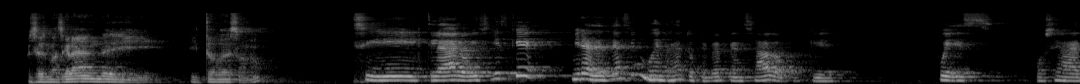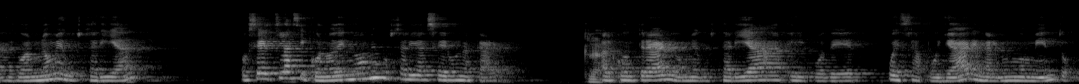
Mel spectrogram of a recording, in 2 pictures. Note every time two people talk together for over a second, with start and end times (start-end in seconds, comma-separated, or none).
none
